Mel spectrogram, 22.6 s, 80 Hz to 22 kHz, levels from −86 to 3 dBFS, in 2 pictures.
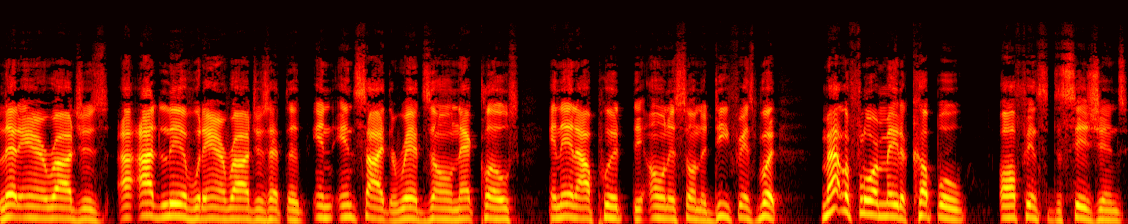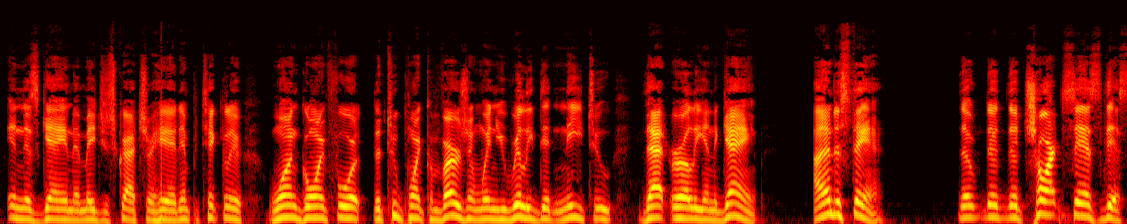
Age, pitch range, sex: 40-59, 155-215 Hz, male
